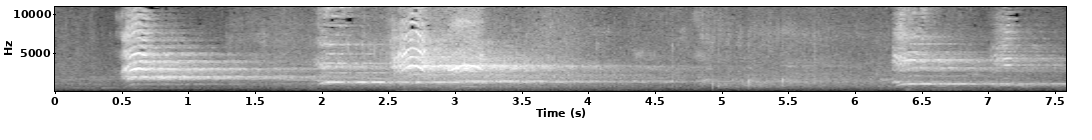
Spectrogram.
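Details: Training session with belugas at Port of Nagoya Public Aquarium, 11 January 2021: strong whistle-like harmonic calls start sharply, hold steady and fade, with a short warbling squeal in the middle and a final clear tone.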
